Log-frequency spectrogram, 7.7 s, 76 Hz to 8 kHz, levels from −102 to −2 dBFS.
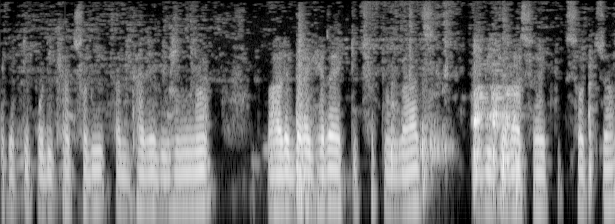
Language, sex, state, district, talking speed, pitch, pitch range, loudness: Bengali, male, West Bengal, Paschim Medinipur, 110 wpm, 110 Hz, 110-120 Hz, -19 LUFS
